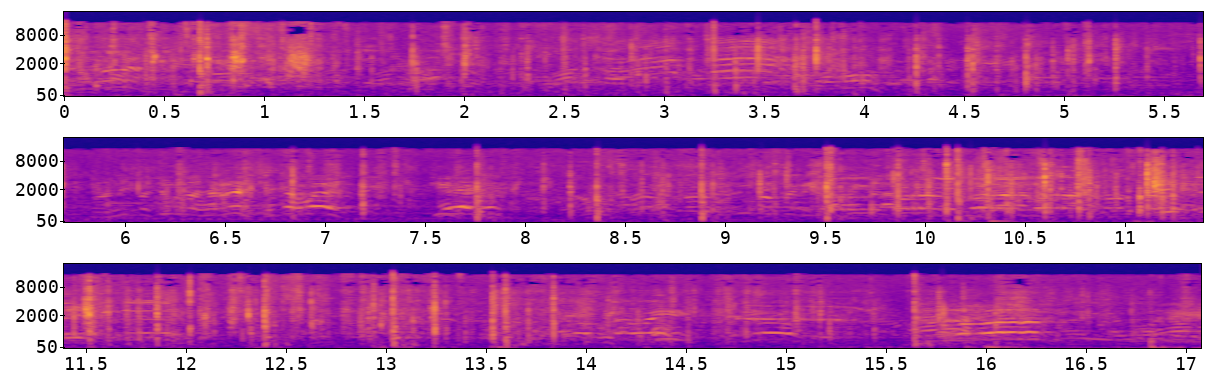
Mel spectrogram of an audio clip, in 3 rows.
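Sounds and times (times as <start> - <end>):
basketball bouncing on concrete: 0.0 - 17.0
people calling and shouting: 0.0 - 17.0
players running: 0.0 - 17.0.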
